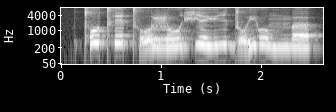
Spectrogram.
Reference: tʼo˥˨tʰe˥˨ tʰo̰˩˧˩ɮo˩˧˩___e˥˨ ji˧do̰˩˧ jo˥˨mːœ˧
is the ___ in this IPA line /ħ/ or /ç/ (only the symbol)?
ç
